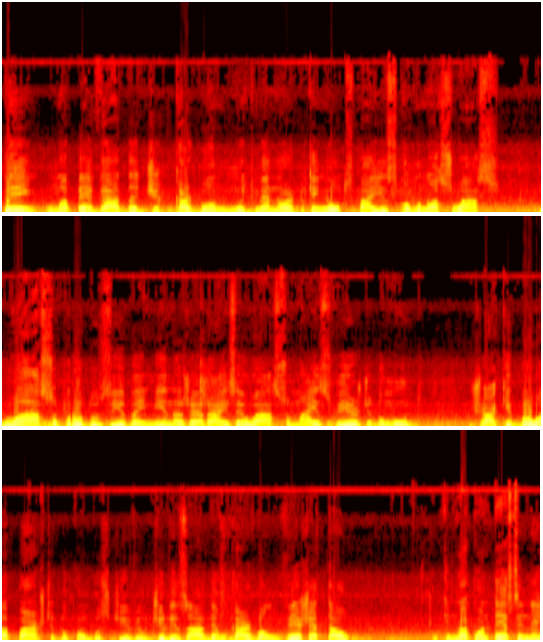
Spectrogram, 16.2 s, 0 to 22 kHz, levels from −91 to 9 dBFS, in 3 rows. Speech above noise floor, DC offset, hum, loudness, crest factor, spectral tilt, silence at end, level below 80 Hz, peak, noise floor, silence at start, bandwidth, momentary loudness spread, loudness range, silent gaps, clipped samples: 20 dB; under 0.1%; none; -13 LUFS; 12 dB; -8 dB/octave; 0 s; -42 dBFS; 0 dBFS; -31 dBFS; 0 s; 16.5 kHz; 11 LU; 1 LU; none; 0.2%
